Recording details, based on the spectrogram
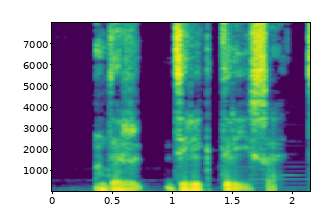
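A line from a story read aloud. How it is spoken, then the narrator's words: Quiet. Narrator (Russian): тихо проговорил Никита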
